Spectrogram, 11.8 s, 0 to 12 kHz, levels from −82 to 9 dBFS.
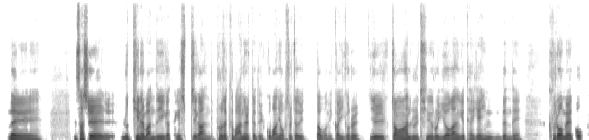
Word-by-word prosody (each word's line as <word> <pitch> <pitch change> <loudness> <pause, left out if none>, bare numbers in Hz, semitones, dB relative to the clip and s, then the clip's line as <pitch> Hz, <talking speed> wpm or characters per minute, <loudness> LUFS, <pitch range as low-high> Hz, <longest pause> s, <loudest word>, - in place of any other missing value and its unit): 네. 95 -8 +4 0.7
사실 125 - +4 0.2
루틴을 150 - +2
만들기가 110 +4 0
되게 105 +2 -5
쉽지가 155 - -1
않은데 75 -5 -7
프로젝트가 140 -7 -2
많을 100 +7 0
때도 100 -5 -6
있고 80 - -6
많이 95 +3 0
없을 100 +6 -5
때도 110 -4 -2
있다 80 -5 -5
보니까 70 +1 -7
이거를 100 0 -3 0.2
일정한 140 +4 +1
루틴으로 110 +3 -3
이어 105 +7 +2
가는 115 -1 +1
게 105 - -2
되게 90 +7 -4
힘든데 85 - -5 0.5
그럼에도 145 - +4
110 Hz, 325 characters per minute, -24 LUFS, 90-135 Hz, 0.7 s, 네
